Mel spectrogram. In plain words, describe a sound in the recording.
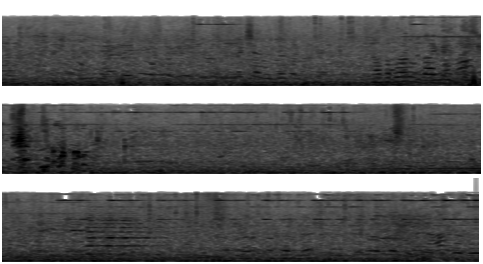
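Bicycles roll by on pavement outdoors.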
